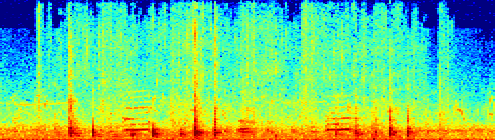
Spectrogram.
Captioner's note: chickens clucking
